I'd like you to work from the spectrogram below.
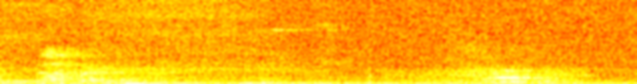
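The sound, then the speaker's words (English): A female dog barks twice, short high-pitched yips spaced about a second and a half apart, sounding faint over a low background hum. “She's barking for no reason right now.”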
